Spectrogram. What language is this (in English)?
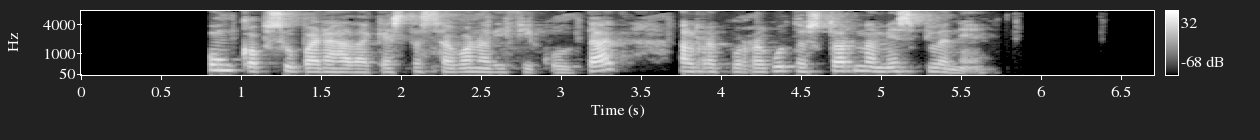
Catalan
